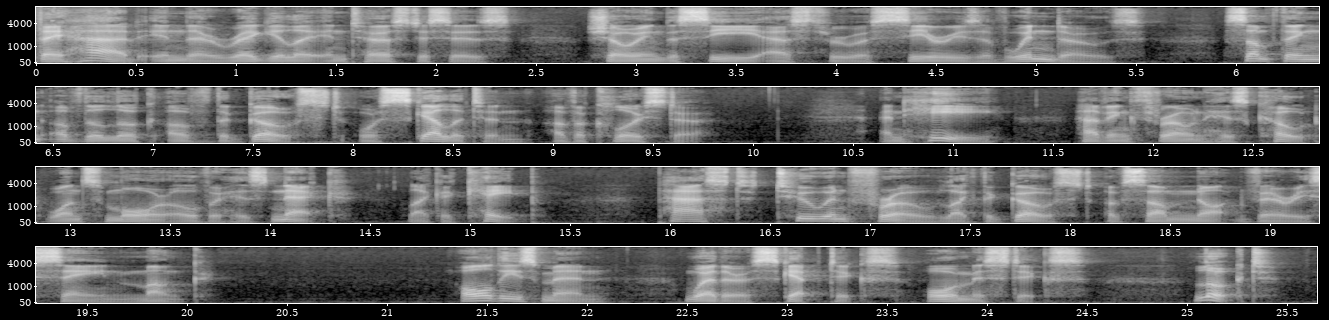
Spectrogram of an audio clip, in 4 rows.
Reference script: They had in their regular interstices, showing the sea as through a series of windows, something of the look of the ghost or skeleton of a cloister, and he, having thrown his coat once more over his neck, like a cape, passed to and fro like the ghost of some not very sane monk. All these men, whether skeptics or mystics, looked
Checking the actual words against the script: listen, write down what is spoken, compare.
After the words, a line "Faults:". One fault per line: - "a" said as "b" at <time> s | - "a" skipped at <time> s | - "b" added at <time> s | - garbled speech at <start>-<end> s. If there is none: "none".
They had in their regular interstices, showing the sea as through a series of windows, something of the look of the ghost or skeleton of a cloister, and he, having thrown his coat once more over his neck, like a cape, passed to and fro like the ghost of some not very sane monk. All these men, whether skeptics or mystics, looked
Faults:
none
